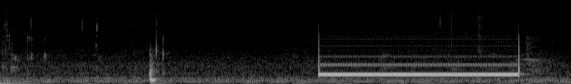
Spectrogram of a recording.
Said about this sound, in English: I wonder if he's gonna answer. He better answer this phone.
